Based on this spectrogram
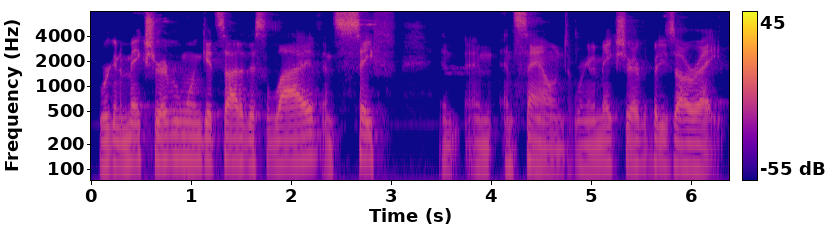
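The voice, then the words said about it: Put-on Texan accent. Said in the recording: “I don't know why I'm taking on this accent. Suddenly from like Texas.”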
